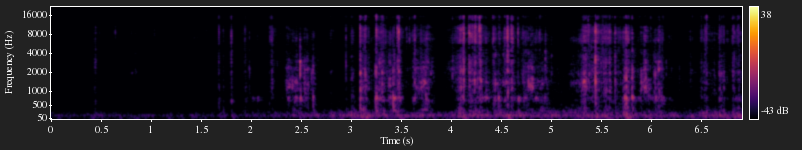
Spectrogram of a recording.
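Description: A hand-sized, solid rectangular pink-and-white bar of dry soap, held in one hand, is carved with a metal utility blade, shaving off crisp flakes. After a quiet start, dense, bright scraping and cutting crackles build up in irregular bursts, with a faint low hum underneath.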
